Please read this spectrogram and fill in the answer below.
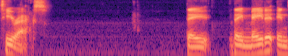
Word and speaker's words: TRX: made their top-of-the-line truck called the uh TRX pronounced T-Rex they they made it in spite of Ford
